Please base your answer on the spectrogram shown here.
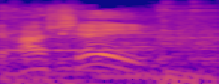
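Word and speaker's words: Àṣẹ: Then they say Ashe, Ashe.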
